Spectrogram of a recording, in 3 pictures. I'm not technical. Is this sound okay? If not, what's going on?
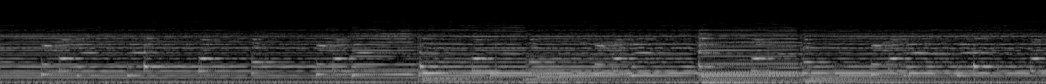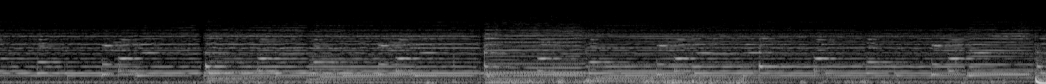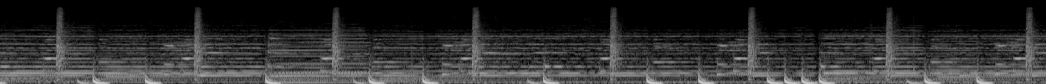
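No. There's a click or stutter roughly every five seconds, at 4.96, 9.98, 15.0, 20.02, 25.04 and 30.06 s. This is overlapping chunks: the audio was handled in 5-second pieces that overlap slightly, so about 20 milliseconds plays twice at each join.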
